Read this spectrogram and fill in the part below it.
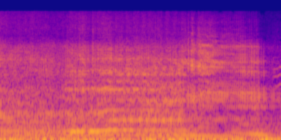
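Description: Tyres churn and splash through mud.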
